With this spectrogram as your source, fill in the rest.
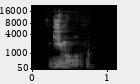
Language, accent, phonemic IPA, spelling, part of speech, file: French, France, /ɡi.mov/, guimauve, noun, LL-Q150 (fra)-guimauve.wav
- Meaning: 1. marshmallow (plant) 2. marshmallow (food) 3. that is bland, sweetish, expressionless, vapid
